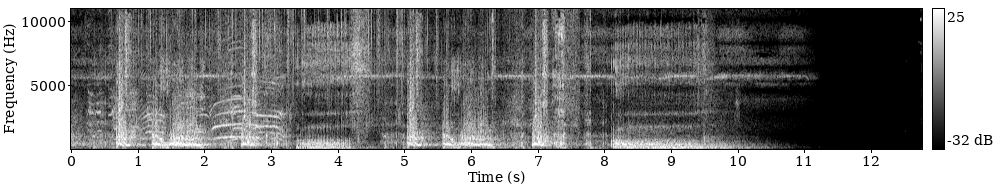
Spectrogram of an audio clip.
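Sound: large dog growling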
